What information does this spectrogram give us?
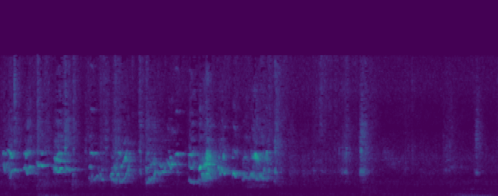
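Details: Young canary starting to sing: about three seconds of fast, jumbled twittering and warbling notes, then near silence with a faint chirp or two and a low bump at the end.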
